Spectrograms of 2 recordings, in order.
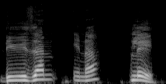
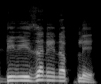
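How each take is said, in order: First: Slow, word by word, for notes; slow dictation. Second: Said in the usual way. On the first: Shown as a demonstration. Teacher dictating the definition to students, slow and deliberate. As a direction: spell it out slowly so they can write. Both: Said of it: "major division in a play को हम क्या बोलते हैं?".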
